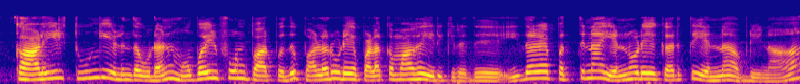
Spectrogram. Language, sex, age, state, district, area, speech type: Tamil, female, 30-45, Tamil Nadu, Sivaganga, rural, spontaneous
